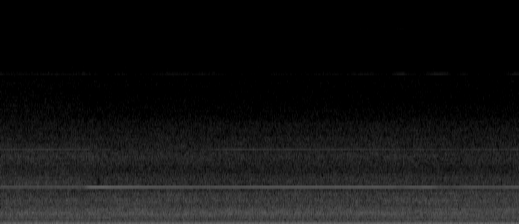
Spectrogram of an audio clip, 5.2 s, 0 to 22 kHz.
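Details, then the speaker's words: Lexus SC430 with a new ABS module fitted and the battery just reconnected: a steady, piercing high-pitched screech over a low engine hum, unchanging in pitch. Not heard before; a VSC light came on afterward. "Did not hear that noise before. Well, it's making a screeching sound."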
